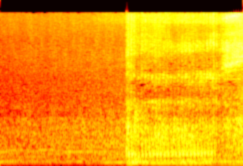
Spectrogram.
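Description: A quiet pause, then about a second in a loud, rough roaring noise starts suddenly and carries on.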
